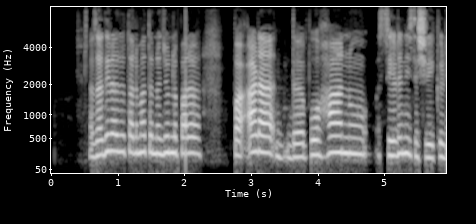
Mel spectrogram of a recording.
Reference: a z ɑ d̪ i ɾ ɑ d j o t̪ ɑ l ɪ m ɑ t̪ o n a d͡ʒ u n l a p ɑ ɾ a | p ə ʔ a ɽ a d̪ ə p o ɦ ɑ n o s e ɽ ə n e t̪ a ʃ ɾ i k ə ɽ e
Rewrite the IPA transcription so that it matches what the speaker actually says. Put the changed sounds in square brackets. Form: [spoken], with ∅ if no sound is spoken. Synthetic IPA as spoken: a z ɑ d̪ i ɾ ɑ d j o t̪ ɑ l ɪ m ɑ t̪ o n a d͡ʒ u n l a p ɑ ɾ a | p ə ʔ a ɽ a d̪ ə p o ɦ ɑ n o s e ɽ ə n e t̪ a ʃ ɾ i k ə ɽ [i]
